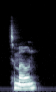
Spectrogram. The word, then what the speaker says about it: Timon: Obviously, it's Timon, as in Timon and Pumbaa, but...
